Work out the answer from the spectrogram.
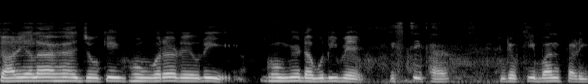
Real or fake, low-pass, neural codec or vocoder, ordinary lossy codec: fake; 7.2 kHz; codec, 16 kHz, 2 kbps, X-Codec, WavLM features, trained on Multilingual LibriSpeech; none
